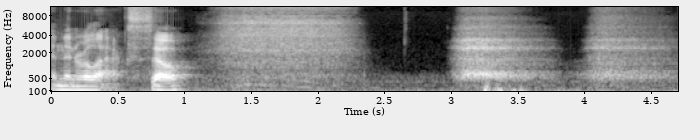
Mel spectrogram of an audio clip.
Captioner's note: exhales; inhales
